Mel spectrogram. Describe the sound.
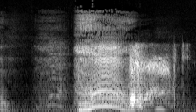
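A man clearing his throat: one rough, voiced rasp lasting about a second, preceded by a faint brief sound and trailing off in a couple of short clicks.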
